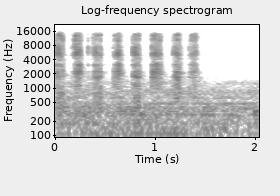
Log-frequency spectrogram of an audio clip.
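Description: Small hand file rasping back and forth over the cut end of 14 gauge copper wire, about five strokes a second, stopping about one and a half seconds in. It is filing off a sharp burr left on the snipped wire end.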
